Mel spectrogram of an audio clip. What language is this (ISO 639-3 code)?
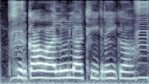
bho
